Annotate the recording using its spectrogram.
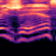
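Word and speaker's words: Egger: par Michel Maxime et guerre ou égère ça s'écrit E2 g e r c'est en fait un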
